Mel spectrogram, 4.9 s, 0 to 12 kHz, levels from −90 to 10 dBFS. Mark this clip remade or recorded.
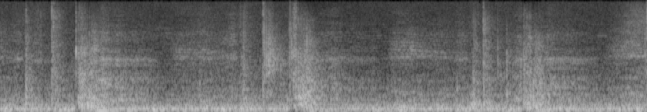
recorded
